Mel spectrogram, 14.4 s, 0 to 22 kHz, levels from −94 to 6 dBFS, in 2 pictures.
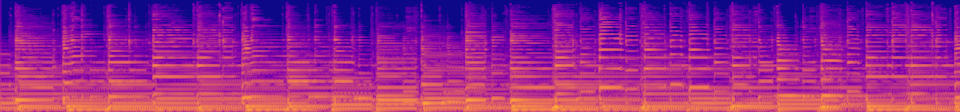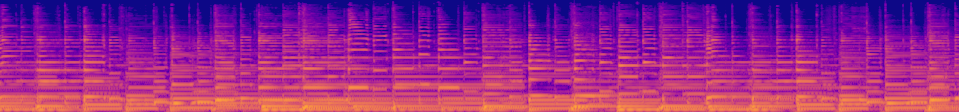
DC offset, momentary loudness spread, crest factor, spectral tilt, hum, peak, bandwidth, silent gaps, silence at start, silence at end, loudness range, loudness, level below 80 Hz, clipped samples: under 0.1%; 4 LU; 16 dB; -6 dB/octave; none; -6 dBFS; 18.5 kHz; none; 0 s; 0 s; 1 LU; -23 LUFS; -48 dBFS; under 0.1%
